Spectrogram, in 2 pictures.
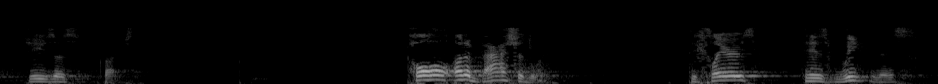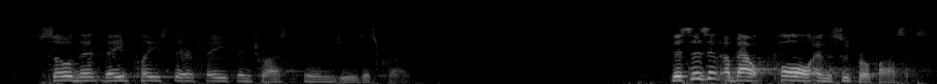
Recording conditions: large echoing room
